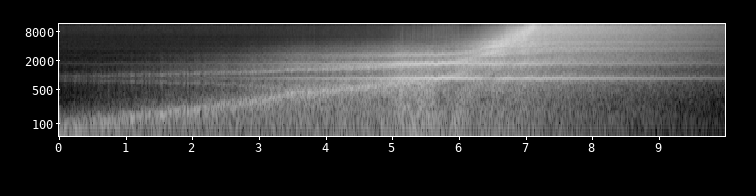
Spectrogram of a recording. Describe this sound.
Flo x Fx tetra i
made on a Dave Smith Tetr4 recorded thru a SSL channel strip
analog, dave, fx, smith, ssl, synth, tetr4, tetra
